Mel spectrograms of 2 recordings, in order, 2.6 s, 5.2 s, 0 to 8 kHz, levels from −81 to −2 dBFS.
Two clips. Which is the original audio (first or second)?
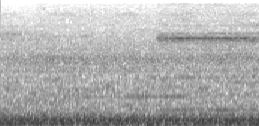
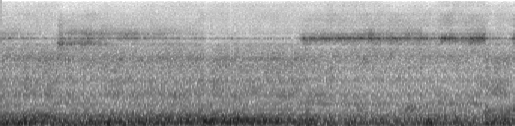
first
